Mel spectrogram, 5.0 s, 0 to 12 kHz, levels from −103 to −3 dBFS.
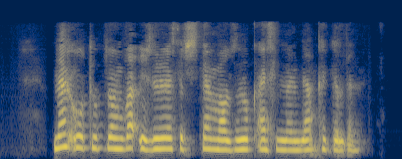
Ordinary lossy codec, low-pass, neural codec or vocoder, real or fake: AAC, 32 kbps; 7.2 kHz; codec, 16 kHz, 1 kbps, FreqCodec, larger model; fake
